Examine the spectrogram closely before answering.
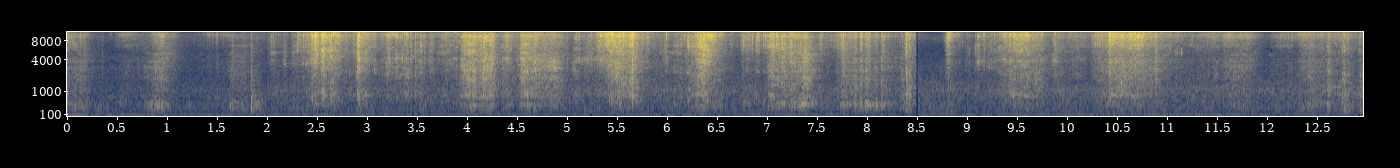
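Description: Close-up bites and chewing of fluffy, dry shaved ice: a quick run of crisp crunches. The crunches are sparse at first, thickest through the middle, and thin out near the end.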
